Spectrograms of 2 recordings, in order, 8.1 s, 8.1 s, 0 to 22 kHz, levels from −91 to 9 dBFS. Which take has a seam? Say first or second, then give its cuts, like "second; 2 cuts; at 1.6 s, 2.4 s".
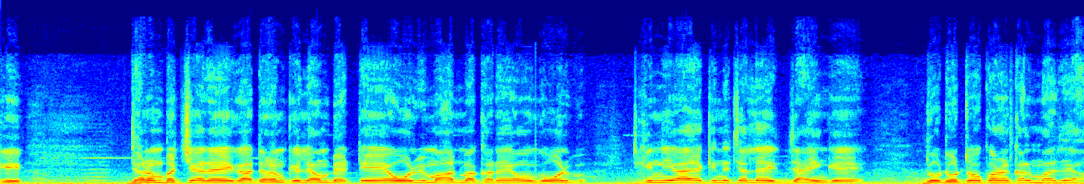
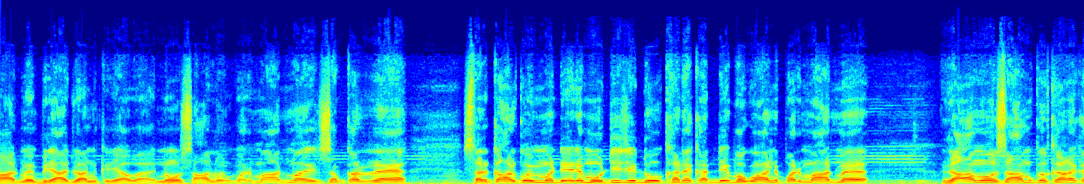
second; 1 cut; at 1.9 s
